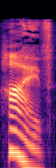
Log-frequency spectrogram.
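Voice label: "hive", American English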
